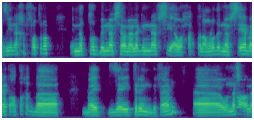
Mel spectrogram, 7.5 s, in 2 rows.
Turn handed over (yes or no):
no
